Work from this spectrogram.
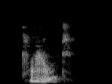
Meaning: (noun) 1. Influence or effectiveness, especially political 2. A blow with the hand 3. A home run 4. The center of the butt at which archers shoot; probably once a piece of white cloth or a nail head
- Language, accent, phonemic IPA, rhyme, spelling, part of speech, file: English, Southern England, /klaʊt/, -aʊt, clout, noun / verb, LL-Q1860 (eng)-clout.wav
